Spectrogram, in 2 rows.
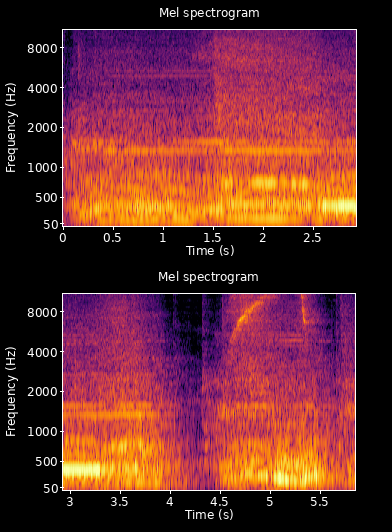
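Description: Electric motors of a Kalmar EC 2-500 electric forklift whining in several tones that step in pitch as the forks are raised and tilted. The whine stops about four seconds in, then a steeply falling whine follows near the end.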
